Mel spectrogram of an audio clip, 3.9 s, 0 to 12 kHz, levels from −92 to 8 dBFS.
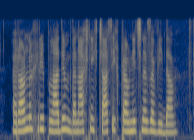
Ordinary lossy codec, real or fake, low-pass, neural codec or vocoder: none; real; 7.2 kHz; none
